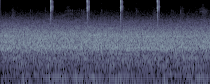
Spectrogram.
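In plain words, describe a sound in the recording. Short menu clicks sound a few times.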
